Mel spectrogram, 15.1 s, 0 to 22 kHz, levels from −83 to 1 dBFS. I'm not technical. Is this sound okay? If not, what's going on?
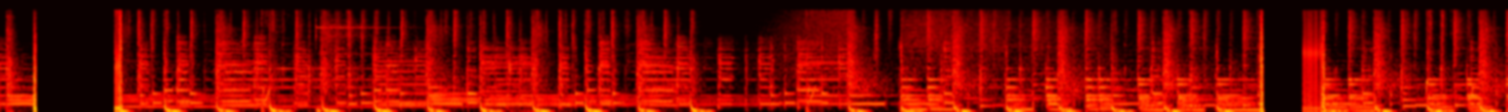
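No. A live cable was pulled and plugged in twice, at 0.33 to 1.21 s and 12.60 to 13.24 s. Each time you hear a pop, near silence, a short 50 Hz mains hum as the plug reconnects, then another pop as the sound returns.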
